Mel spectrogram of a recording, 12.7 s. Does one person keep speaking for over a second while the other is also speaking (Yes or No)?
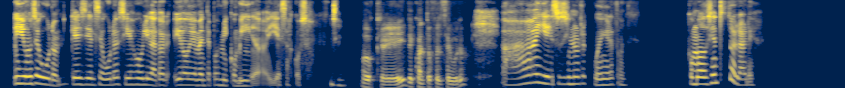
No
